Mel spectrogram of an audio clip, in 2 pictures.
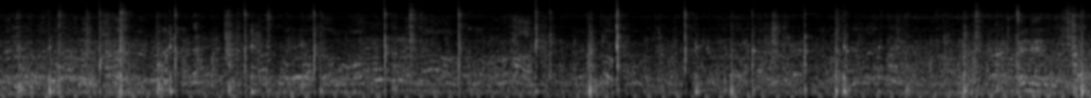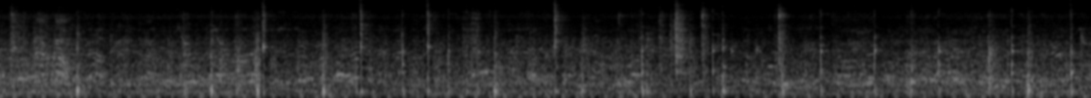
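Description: A cleaver chops meat on a wooden block with sharp, repeated thuds.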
